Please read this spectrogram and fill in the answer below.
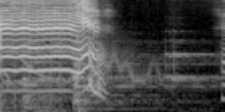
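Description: A cartoon character's long, high-pitched scream while tumbling down a tunnel, held for about a second before sliding down in pitch and breaking off. Soft background music follows.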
